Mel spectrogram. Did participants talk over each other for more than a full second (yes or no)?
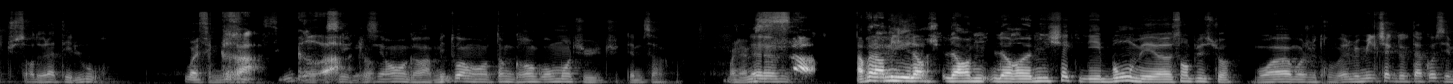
no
